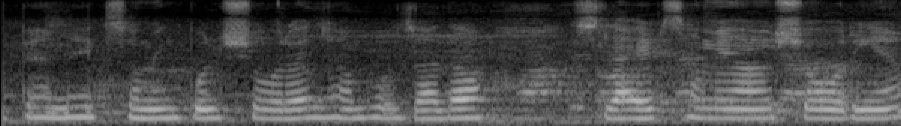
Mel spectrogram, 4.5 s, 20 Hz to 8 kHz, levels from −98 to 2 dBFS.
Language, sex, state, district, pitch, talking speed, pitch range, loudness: Hindi, female, Bihar, Begusarai, 215 Hz, 250 wpm, 210-225 Hz, -35 LUFS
